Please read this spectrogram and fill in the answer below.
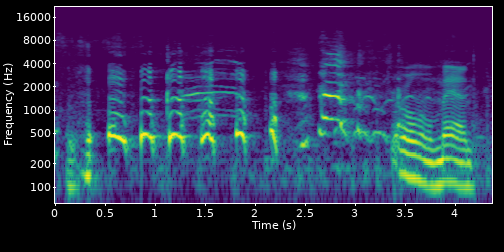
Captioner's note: laughter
